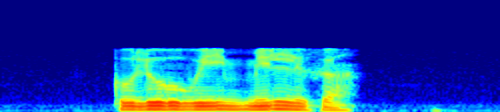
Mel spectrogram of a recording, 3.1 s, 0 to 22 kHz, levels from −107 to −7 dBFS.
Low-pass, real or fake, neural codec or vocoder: 3.6 kHz; fake; vocoder, 22.05 kHz, 80 mel bands, Vocos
